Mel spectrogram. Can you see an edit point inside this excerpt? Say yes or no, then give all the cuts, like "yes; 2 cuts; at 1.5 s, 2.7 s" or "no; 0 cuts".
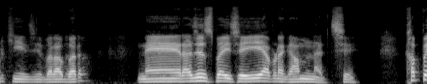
no; 0 cuts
